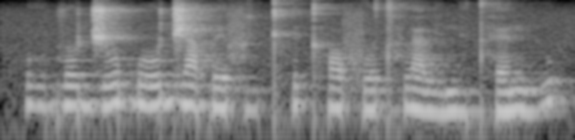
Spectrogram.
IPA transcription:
o̤ b l o d͡ʒ ʊ ɓ o d͡ʒ a p e f i̤ kʰ ɪ kʰ ɔ f ʊ tʰ l a l i̤ n̪ e̤ t̪ʰ ɛ n̪ ṳ

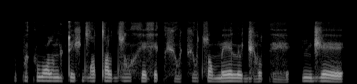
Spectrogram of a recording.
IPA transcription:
p ə̤ k ðˤ o l ŋ ə̤ ʈ i ʃ d͡z ə tˤ o l d͡z ɔ̤ x e x e k ʃ o̤ t͡ʃ o̤ t͡s ɔ m e l ɯ d͡ʒ ɔ̤ l k e̤ | n d͡ʒ e

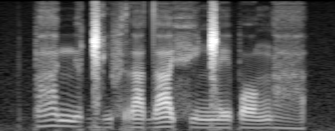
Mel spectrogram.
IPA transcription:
p a̤ mʲ ɤ ɡ͡ǁ i f r a d a fʲ e ŋ͡ǁ e p ɔ ŋ a̤

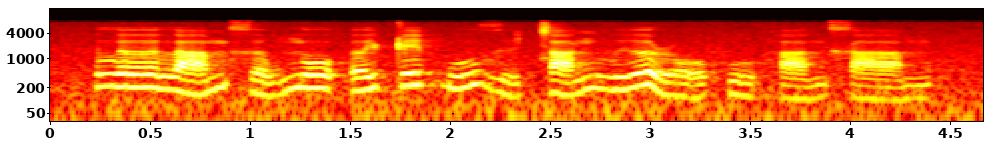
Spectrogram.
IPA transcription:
l əː˧ l a˨˩˦ m x ə˨˩˨ w n o˧ ʔ ə˧˥ j ʈ e˦˥ p̚ w u˧˥ ɣ ɨ˨˩˨ c a˨˩˦ ŋ v ɨ˧˥ ə̯ ɹ o˨˩˨ f u˨˩ h a˨˩˨ n x a˨˩˨ m

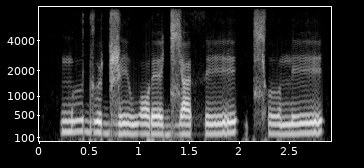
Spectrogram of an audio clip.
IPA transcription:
m ɯ d ɯ ɖ͡ʐ e w ɔ ɾ ɛ d͡ʑ a θ e | t͡ɕʰ ɤ n e

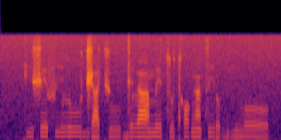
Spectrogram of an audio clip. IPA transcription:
k i˨ ʃ e˦ f i˦ l uː˦ d͡ʒ a˨ t͡ʃ uː˨ ɡ ɪ˦ l aː˦ m e˦ t͡s u˨ tʰ ɔ˦ ɡ ã˦ t͡s i˦˨ ɾ ʊ˨ ɓ iː˨ m oː˦˨

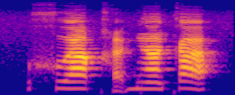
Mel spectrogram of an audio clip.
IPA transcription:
xʷ a qʰ ḭ ɡ ã k a

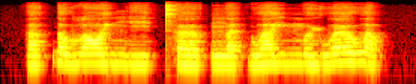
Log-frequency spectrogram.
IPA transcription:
ɐ˨˥ k̚ ɐ˨˧ w l ɔː˧ j ŋ iː˨˧ t̪ʰ œː˧ p̚ ŋ ɐ˧ t̚ w ɐ˥ j m ɵ˧ ɥ w œː˥ w ɐ˨˥ p̚

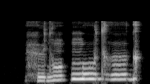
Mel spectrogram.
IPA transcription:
h ʉ˨ d ũ˦ | ŋ uː˦ dʱ ɯː˦ ɡ

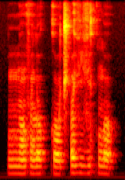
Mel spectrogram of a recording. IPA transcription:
nː õ f ə̃ l o kː o t͡ʃʼ ɤ vʲ ɨ vʲ o k ŋ o

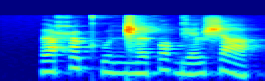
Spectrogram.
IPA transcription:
ə ħ œ kʷʰ i ŋ͡ǁ ə ɠ ɔ ɡ e l ʃ a

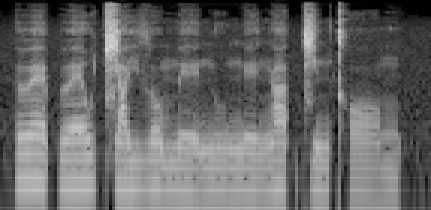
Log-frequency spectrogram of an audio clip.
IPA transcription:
ʋ ɛː˥˨ p̚ ʋ ɛː˧˥ w t͡ɕ a˧ j l o˥˨ m eː˧˩ n uː˩ ŋ eː˩ ŋ aː˥˨ t̚ t͡ɕ i˧ n kʰ ɔː˩ m

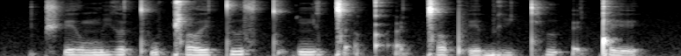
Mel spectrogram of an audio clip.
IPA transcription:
t͡ʃʼ e ʊ̯ m i ə̯ tʼ u ǁ ʌ ɪ̯ t ɯ s t ṵ ʔ ɲ ʌ ǀ ɛ̰ qʼ ɛ̰ ǀ ʌ pʼ e b i cʰ ɯ ʔ ɛ̰ ǃ e

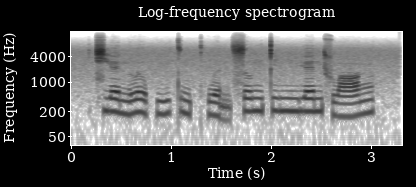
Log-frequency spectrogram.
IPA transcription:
t͡ɕ j ɛ˥˧ n l ɤ˥˩ p y˧˥ t̪ ʊ˧ ŋ kʰ w ə̰˨˩ n s ɤ˥ ŋ t̪ i˥ ŋ n̪ ɥ ɛ˥ n ʂ w ɑ˧˥ ŋ

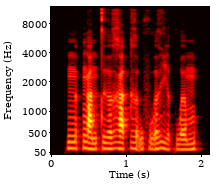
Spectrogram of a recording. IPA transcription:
n ə˦˥ p̚ ŋ a˨˦ n t̪ ɨ˨˦ ə̯ ɣ a˦˥ t̚ ɣ ə̰˧˥ w f ṵ˧˥ ə̯ ɣ i˧˩ ə̯ k w ə˨˦ m

